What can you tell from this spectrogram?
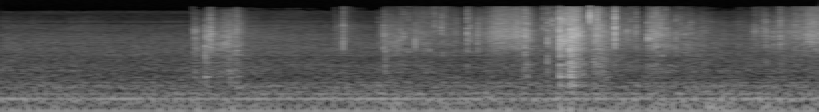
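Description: Crinkling and rustling of plastic-wrapped cake slices and gloved hands against a paper cake box as the slices are packed in. The rustles come in short bursts, the loudest about four seconds in, over a steady low hum.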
